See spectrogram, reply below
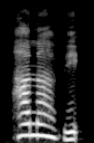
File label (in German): "hanabi", japanische maedchennamen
